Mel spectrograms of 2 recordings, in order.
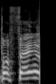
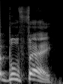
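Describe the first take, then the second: First: Buffet with a short "buh" first syllable; buh-FAY pronunciation. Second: Buffet with a long "boo" first syllable; boo-FAY pronunciation. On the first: Co-host asking which way he says it, buffet as "buh-FAY". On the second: Co-host offering the other option, buffet as "boo-FAY". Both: Shown as a demonstration. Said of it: "Do you say buffet or buffet?".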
